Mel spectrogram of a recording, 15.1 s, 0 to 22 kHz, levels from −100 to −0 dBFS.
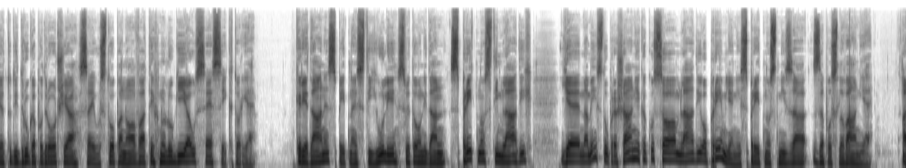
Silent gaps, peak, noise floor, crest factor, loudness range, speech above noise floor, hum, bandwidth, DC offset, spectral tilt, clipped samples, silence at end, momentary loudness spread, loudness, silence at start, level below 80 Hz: none; -4 dBFS; -69 dBFS; 14 dB; 2 LU; 50 dB; none; 17.5 kHz; under 0.1%; -5 dB/octave; under 0.1%; 0 s; 5 LU; -19 LUFS; 0 s; -38 dBFS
